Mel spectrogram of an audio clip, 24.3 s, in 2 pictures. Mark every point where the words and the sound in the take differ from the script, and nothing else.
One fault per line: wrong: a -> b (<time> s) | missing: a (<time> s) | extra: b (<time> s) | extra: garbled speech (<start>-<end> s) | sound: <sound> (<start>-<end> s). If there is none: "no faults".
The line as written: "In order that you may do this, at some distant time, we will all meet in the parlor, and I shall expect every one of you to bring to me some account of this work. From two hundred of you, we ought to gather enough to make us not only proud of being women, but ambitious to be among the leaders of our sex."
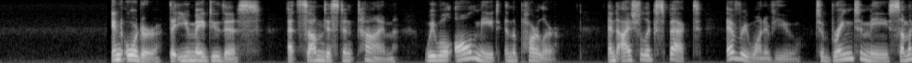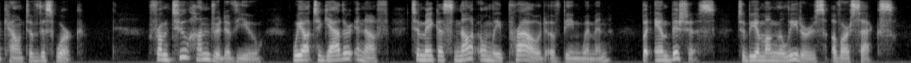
no faults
